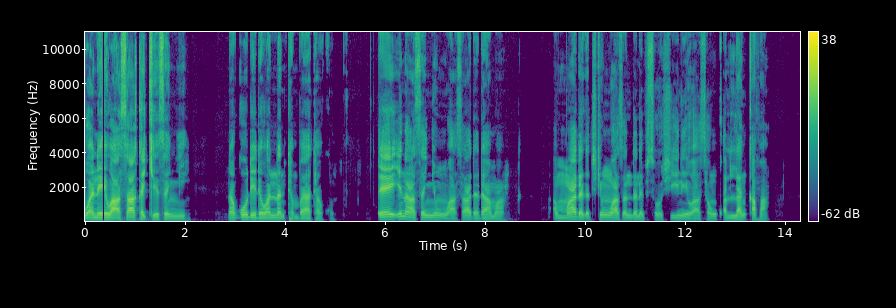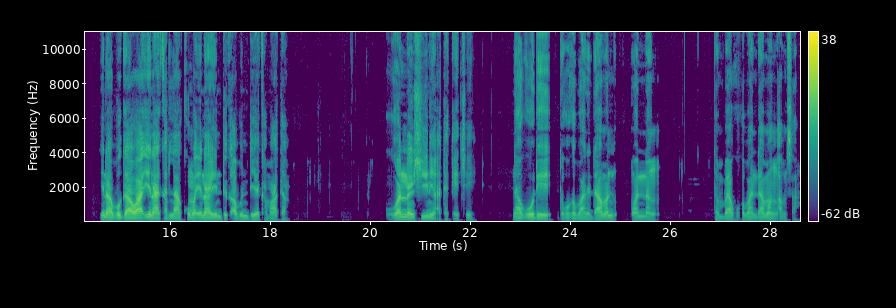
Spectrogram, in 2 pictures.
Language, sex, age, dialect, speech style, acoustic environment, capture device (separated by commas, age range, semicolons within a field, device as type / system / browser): Hausa, male, 25-34, Nigeria - Kano, happy; relaxed; focused; excited, silence; nature; traffic; people talking, mobile / Linux / Chrome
